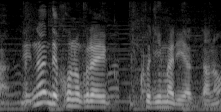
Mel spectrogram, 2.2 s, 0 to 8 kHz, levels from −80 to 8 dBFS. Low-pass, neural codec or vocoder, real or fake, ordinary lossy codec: none; none; real; none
